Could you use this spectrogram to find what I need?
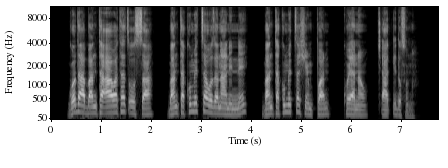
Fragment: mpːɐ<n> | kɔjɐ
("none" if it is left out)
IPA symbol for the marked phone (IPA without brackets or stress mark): n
